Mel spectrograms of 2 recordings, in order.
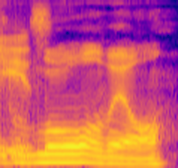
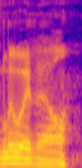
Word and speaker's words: Louisville: it, and then I'll tell you how we pronounce it. Let me guess. You say Louisville. Mm-hmm. How do you say it? Every other person in the world says Louisville.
